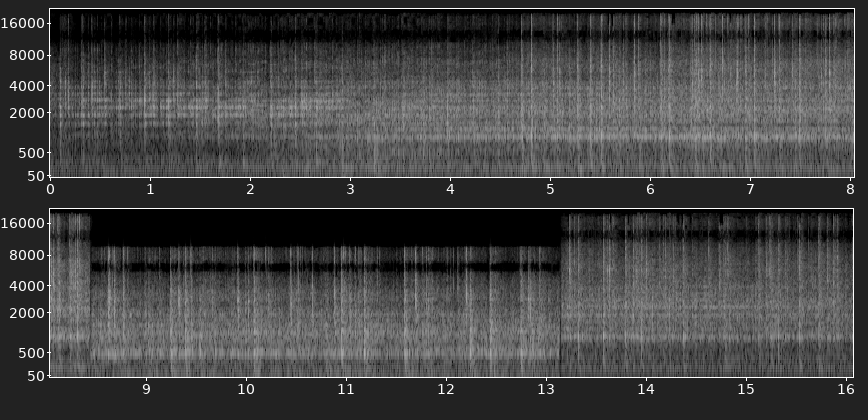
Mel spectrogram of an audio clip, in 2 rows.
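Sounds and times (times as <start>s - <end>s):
marbles clicking on wooden track: 0.0s - 8.5s, 10.4s - 16.0s
marbles rolling hum: 0.0s - 8.5s, 12.7s - 16.0s.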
